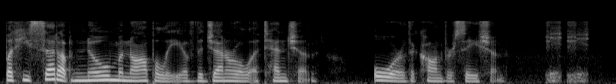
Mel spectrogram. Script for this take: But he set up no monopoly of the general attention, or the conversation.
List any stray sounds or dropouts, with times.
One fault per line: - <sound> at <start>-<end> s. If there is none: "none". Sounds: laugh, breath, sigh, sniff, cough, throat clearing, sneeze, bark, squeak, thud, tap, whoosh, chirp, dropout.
- laugh at 5.5-5.9 s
